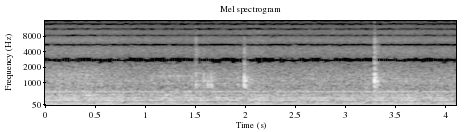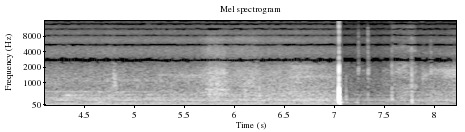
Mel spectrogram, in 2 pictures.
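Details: Hunter Studio Series remote ceiling fan in polished brass with low-profile light, on low speed: quiet, even low hum with no wobble, ticking or scraping, just a soft handling click near the end; runs fine.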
